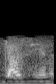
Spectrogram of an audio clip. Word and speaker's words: Gaussian: That noise power at 100 megacycles must obey, Wesley used the word Gaussian, he meant Gaussian is the way we usually pronounce it, Gaussian noise distribution.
